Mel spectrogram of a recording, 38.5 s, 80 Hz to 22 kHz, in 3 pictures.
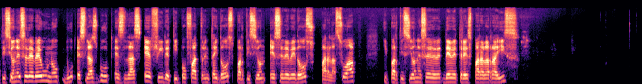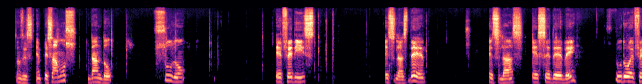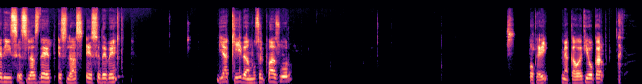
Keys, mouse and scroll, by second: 12.3-13.9 drag, 14.9-24.2 typing, 27.8 Return, 29.2-32.5 typing, 33.0 Return.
